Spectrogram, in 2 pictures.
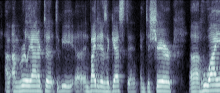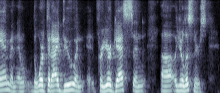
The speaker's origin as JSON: {"language": "English", "town": "Chicago", "region": "Illinois", "country": "United States", "tie": "born or raised there", "also_born_or_lived": "Croatia", "said": "I'm originally from the former Yugoslavia. I'm a Serb from Croatia. I immigrated with my parents in October of 1990 at the outset of the war in Yugoslavia. We moved to the Chicagoland area. That's where I grew up."}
